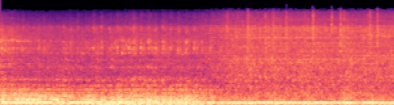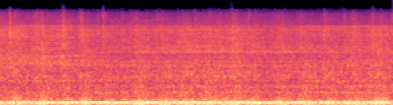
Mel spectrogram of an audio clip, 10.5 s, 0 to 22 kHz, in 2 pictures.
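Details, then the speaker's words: Fox-body Mustang V8 at idle, listened to under the hood: faint fast tick on the exhaust note from a previously unnoticed exhaust leak at a loose header bolt. "like I said I don't hear anything I hear the exhaust leak I didn't know I had um and found a loose header Bolt"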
